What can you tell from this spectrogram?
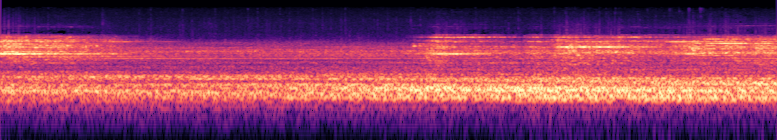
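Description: O-gauge model freight cars rolling along three-rail track with a steady rumbling clatter. A high whine rides over it briefly at the start and again from about four seconds in.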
